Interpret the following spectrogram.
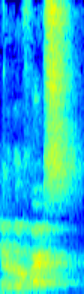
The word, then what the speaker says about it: Pteridophytes: Dear students, don't confuse are here Pteridophyta, but spelling are here Pteridophytes. Pteridophytes. So P is silent. P is silent. Pteridophytes. T before the P. P is silent. That is pteridophytes.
